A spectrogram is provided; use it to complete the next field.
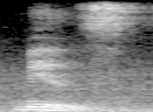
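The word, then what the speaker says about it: Ms.: in this period okay ms it's pretty much like mi Z okay let's try that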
